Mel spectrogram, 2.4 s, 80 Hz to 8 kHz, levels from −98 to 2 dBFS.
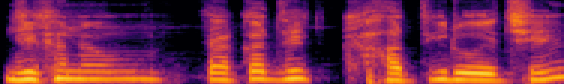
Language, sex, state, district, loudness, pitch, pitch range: Bengali, male, West Bengal, Jalpaiguri, -20 LUFS, 210 Hz, 200-220 Hz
